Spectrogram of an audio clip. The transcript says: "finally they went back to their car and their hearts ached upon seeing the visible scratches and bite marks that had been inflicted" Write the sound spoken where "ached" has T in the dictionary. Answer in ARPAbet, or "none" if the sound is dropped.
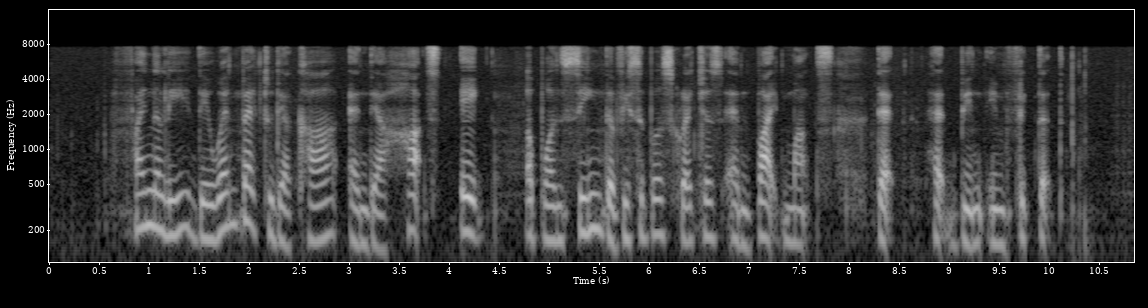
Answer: none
